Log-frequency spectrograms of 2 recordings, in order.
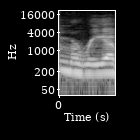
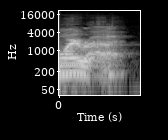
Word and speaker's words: Moira: to say her name it's not Maria but it's like Moria I was saying it likea Mo like uh shitz Creek like Mo Moira yeah yeah yeah it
